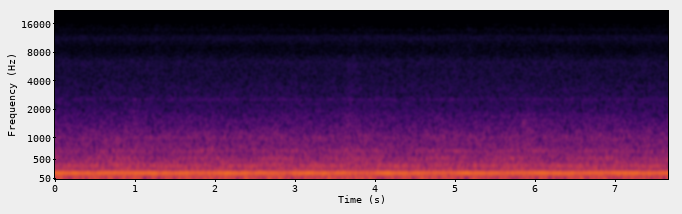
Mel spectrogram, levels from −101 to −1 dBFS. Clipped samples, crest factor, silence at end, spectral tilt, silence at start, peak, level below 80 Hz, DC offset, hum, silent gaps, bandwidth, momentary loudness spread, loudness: under 0.1%; 10 dB; 0 s; -10 dB/octave; 0 s; -30 dBFS; -50 dBFS; under 0.1%; none; none; 6.6 kHz; 2 LU; -40 LUFS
